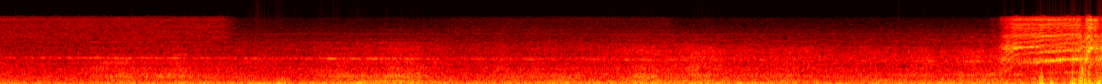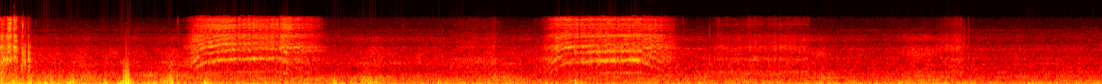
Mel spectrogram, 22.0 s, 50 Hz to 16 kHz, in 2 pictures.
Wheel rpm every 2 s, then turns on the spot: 0, 0, 0, 0, 10, 70, 60, 10, 70, 10, 0.
18-20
